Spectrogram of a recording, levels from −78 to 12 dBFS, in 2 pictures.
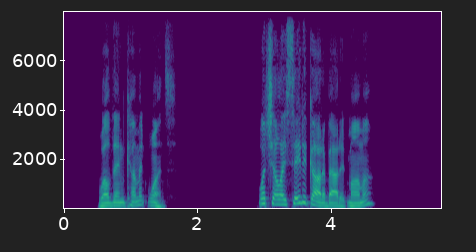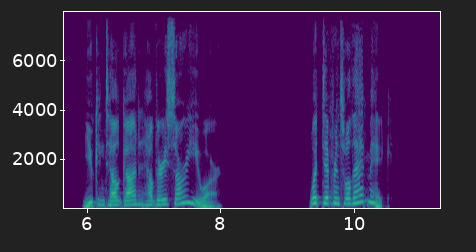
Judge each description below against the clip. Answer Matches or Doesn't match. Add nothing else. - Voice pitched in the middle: Matches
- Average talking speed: Matches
